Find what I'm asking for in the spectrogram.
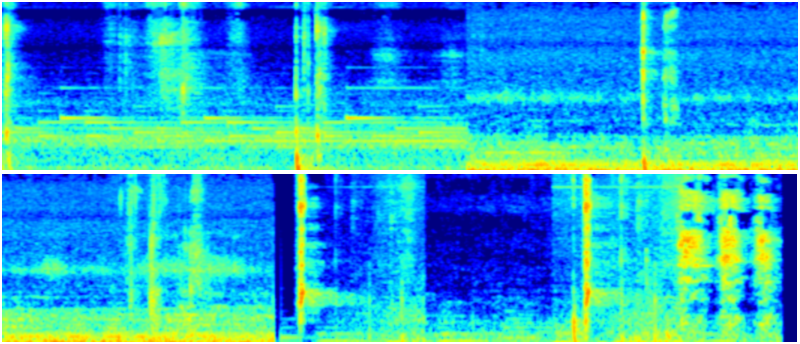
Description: Ever seen a tough-looking dog get defeated by a hiccup? 🐶💥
